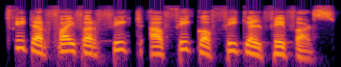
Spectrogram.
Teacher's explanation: আমি আবারও বলি, সব জায়গায় ফ উচ্চারণ করব, পিটার বলবো না, এটা বলবো ফিটার।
